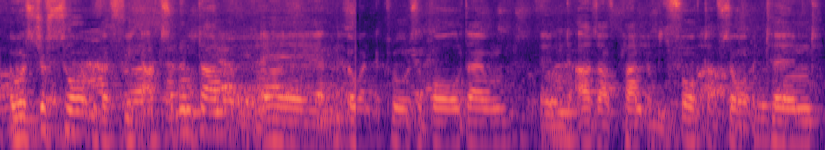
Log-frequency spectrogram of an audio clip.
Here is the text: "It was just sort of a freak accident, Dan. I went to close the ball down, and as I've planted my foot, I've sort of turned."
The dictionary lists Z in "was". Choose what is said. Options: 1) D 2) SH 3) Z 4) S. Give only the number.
3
